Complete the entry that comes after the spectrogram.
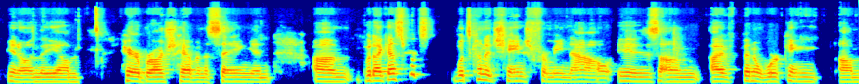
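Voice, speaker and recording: A middle-aged woman with a fairly low voice chats easily as an interview guest. She talks over a video call, relaxed and full of fillers. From not Australia. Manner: easygoing, chatty, many fillers. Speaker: guest singer-songwriter. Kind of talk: casual interview chat.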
